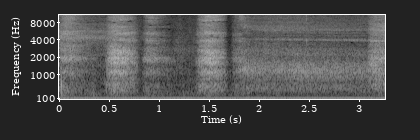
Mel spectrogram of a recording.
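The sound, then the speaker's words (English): Deep breathing from a person being guided to calm down: two slow, airy breaths, then a quieter stretch and the start of a third, faint over a low, steady hum. “Now take a big, deep breath with me.”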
